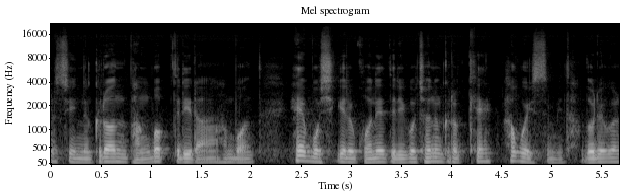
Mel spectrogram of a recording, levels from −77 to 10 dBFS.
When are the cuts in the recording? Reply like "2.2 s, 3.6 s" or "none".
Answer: 4.4 s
